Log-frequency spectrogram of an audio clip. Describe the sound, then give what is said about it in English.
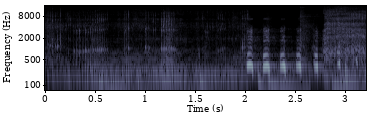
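A person imitates heavy snoring, rumbling like a diesel engine, with a quick burst of about six harsh, rattling snorts after a stretch of people talking. “Oh yeah, he snores like a diesel engine.”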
